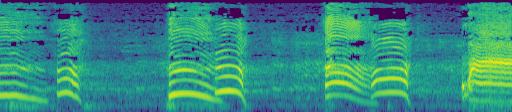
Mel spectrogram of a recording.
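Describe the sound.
A newborn baby cries in a hospital maternity room, with several loud, high wailing bursts whose pitch arches and falls, separated by short pauses.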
